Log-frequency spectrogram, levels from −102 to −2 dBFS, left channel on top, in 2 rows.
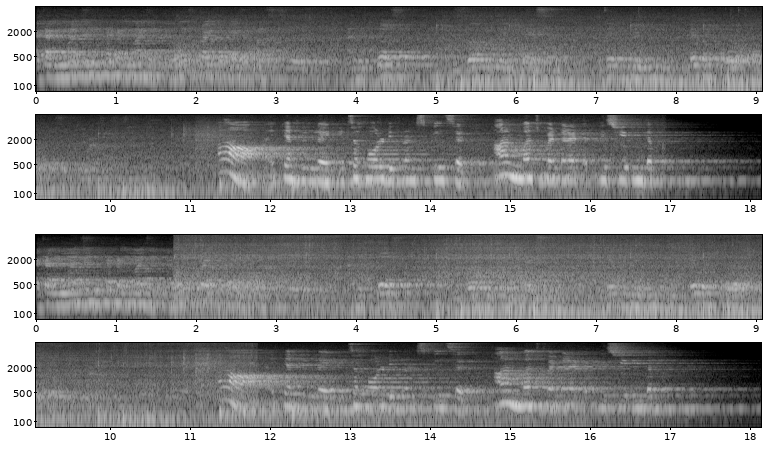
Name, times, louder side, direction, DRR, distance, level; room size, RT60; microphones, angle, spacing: voice 1, 0.0-3.5 3.9-4.6 5.1-10.5, right 1 dB, 10° left, -5 dB, 2.9 m, -39 dB
Waves surf, 1.7-11.9, right 7 dB, 65° right, 0.4 m, -45 dB
sound 1, 3.9-12.8, right 1 dB, 20° right, 1.4 m, -44 dB
sound 2, 4.4-15.9, equal, 35° left, 1.8 m, -52 dB
voice 2, 11.4-14.4 14.8-17.0, left 5 dB, 70° left, 8 dB, 0.5 m, -30 dB
14.5 x 10.5 x 5.3 m, 3.0 s
head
